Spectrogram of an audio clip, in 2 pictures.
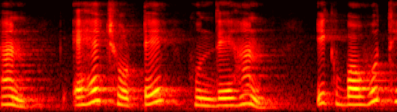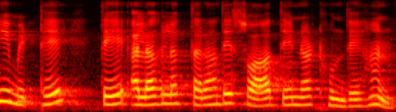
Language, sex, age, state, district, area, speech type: Punjabi, female, 45-60, Punjab, Jalandhar, urban, spontaneous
